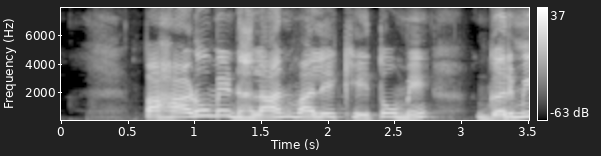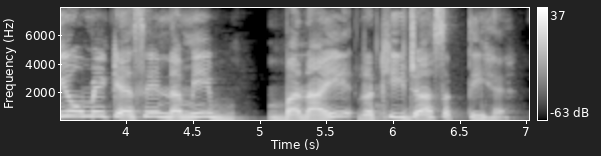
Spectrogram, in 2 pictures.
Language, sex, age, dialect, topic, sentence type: Hindi, female, 25-30, Garhwali, agriculture, question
